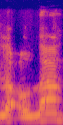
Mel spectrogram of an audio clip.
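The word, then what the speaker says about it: לעולם: We can just hint to the vav, so to speak, with the cholam, the dot on top. So we pronounce it la'olam, but it's spelled like alam, ayin, lamed mem.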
